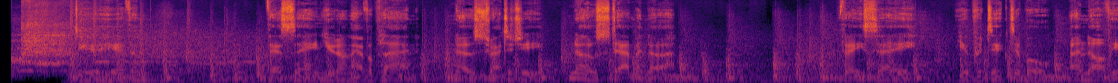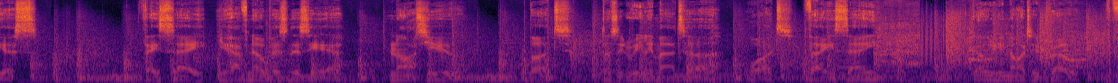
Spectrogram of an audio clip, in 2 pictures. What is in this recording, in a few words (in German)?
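British English, Cool; Fremdtake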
